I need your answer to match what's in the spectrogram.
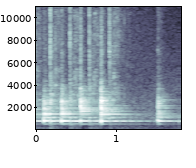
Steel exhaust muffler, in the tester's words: If you hit it hard enough, you can hear the stuff moving around.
